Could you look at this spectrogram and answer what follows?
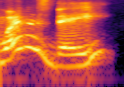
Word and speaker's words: Wednesday: d in words wednesday in wednesday the first d is silent while the second e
